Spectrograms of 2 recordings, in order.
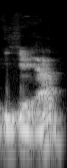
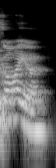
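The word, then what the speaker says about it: Igea (Γαία): Oh my God, I love how you pronounce this. I always said Gaia. – Yeah. It's, of course, in Latin characters, it's Gaia, but for me, this is why it's amazing to have you here. Can you please pronounce it one more time? – So it's Gaia, and Gaia is the ancient name for planet Earth.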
